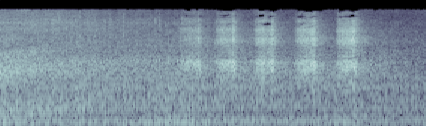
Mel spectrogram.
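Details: Oriental magpies chattering while six mob another bird by a street. Five harsh rasping notes repeated about every third of a second, partly masked by loud, low traffic rumble.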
